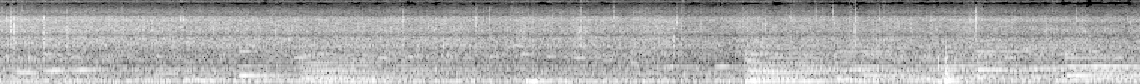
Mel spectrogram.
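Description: A large batch of chopped onion sizzles in hot oil, a steady, dense crackling hiss that runs unbroken from start to finish, with faint background music underneath.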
